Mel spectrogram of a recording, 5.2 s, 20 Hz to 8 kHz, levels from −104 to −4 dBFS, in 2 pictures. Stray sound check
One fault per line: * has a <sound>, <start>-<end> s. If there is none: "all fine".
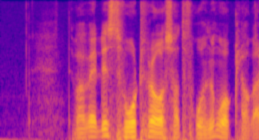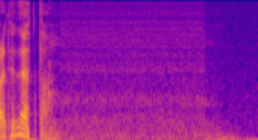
all fine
